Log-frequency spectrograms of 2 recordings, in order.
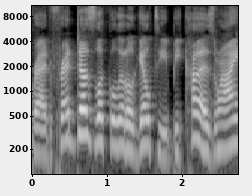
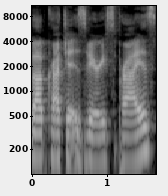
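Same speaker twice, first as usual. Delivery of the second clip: normal talking voice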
